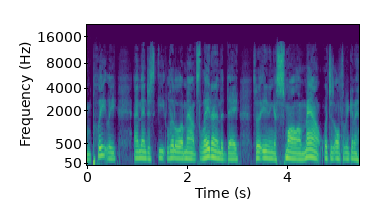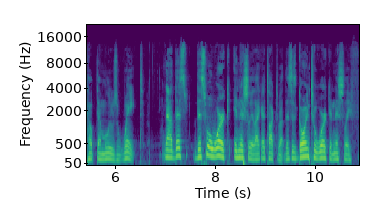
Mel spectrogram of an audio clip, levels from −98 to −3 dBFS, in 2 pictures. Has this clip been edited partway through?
no; 0 cuts

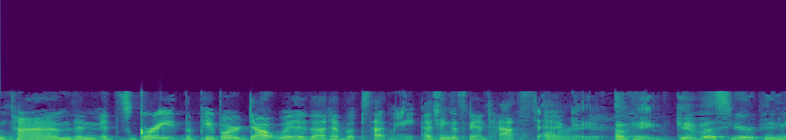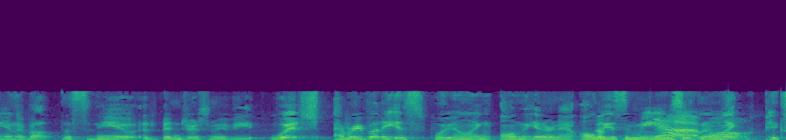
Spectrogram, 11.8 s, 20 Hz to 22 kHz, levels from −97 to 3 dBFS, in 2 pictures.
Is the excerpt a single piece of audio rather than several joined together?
yes; 0 cuts

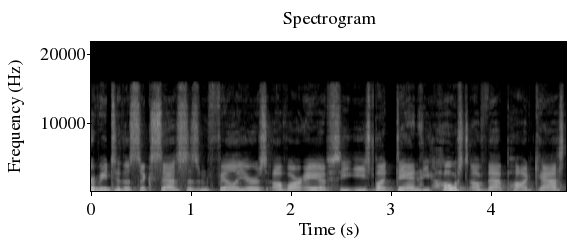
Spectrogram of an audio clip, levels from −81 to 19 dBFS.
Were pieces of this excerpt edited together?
yes; 2 cuts; at 2.8 s, 3.3 s

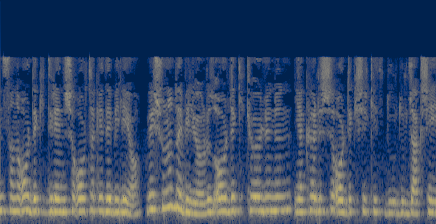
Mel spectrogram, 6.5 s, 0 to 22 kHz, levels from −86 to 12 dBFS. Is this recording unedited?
no; 1 cut; at 2.1 s

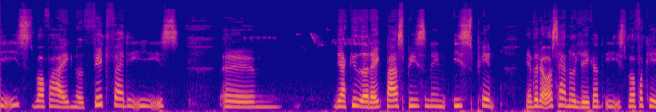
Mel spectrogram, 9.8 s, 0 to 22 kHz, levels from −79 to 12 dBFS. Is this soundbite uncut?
yes; 0 cuts

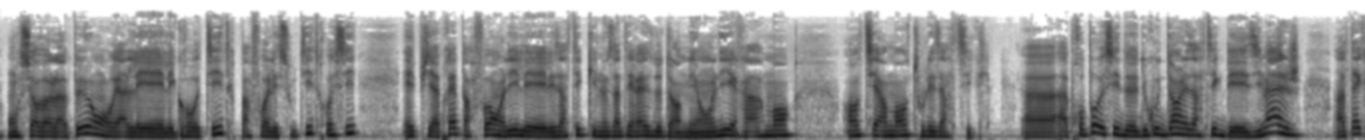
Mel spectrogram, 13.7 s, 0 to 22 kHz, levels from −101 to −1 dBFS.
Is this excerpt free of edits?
yes; 0 cuts

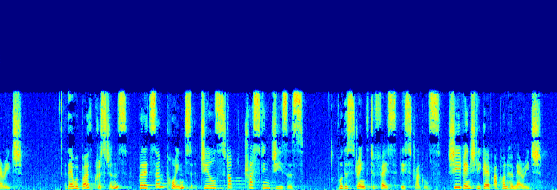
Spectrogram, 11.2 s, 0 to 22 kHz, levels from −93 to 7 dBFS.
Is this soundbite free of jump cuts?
no; 2 cuts; at 2.6 s, 8.9 s

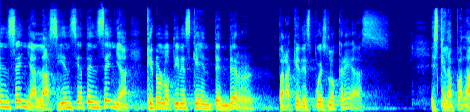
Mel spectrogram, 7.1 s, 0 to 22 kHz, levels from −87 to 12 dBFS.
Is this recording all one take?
no; 1 cut; at 2.3 s

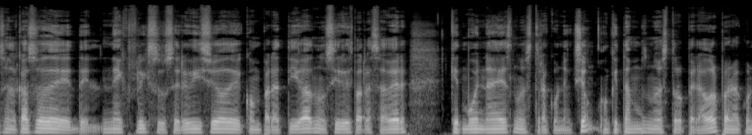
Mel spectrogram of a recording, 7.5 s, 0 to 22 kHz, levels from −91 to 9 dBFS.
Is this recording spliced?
yes; 4 cuts; at 1.0 s, 3.5 s, 4.6 s, 6.4 s

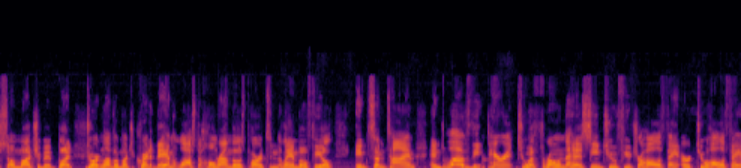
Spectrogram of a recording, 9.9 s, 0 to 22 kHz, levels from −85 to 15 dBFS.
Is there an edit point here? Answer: yes; 6 cuts; at 1.1 s, 2.9 s, 3.7 s, 4.9 s, 5.9 s, 6.4 s

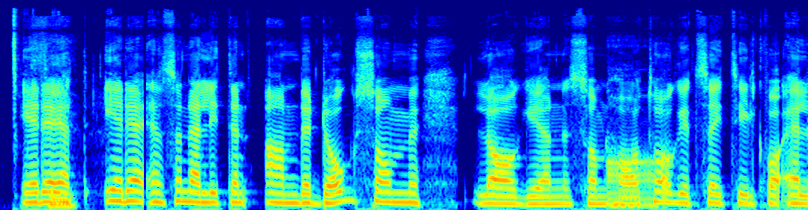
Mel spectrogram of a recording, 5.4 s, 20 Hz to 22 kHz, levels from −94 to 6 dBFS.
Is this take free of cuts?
no; 3 cuts; at 1.0 s, 3.1 s, 4.0 s

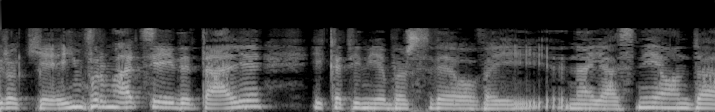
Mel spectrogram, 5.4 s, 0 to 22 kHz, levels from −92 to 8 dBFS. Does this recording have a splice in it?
no; 0 cuts

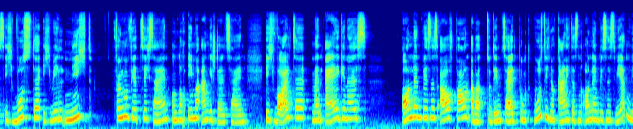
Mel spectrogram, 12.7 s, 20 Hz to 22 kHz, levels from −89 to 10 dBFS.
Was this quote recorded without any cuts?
yes; 0 cuts

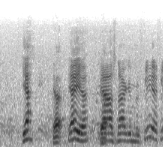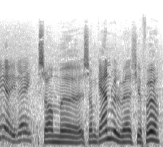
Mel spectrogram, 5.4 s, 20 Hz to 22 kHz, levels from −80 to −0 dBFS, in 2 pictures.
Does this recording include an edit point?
yes; 2 cuts; at 2.6 s, 3.4 s

